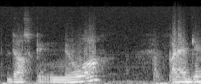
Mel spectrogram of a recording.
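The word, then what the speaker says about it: Dusknoir: know and yes I know technically it's pronounced pronounced dusky Noah but I do not like the sound of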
